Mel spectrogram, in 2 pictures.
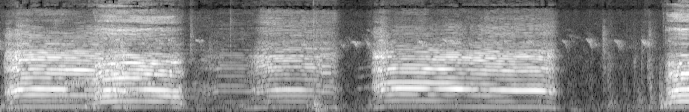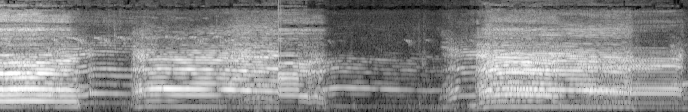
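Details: Kid, mother and father goats on a goat farm calling repeatedly: about seven quavering bleats, some long and some clipped, coming in quick succession with brief silent gaps, several animals apparently calling in turn.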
